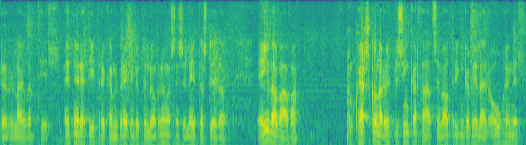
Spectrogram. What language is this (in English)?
Icelandic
